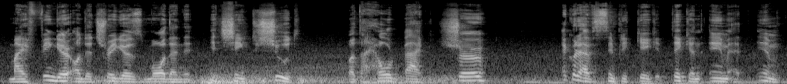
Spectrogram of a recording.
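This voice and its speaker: Male streamer, mid pitch, reading game text, chatty asides. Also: a bit bright, slight background noise. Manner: reads narration, breaks off to answer chat. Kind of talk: reading a visual novel aloud with casual chat.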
